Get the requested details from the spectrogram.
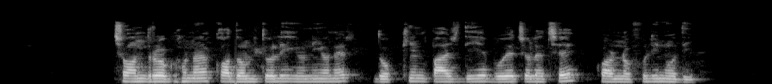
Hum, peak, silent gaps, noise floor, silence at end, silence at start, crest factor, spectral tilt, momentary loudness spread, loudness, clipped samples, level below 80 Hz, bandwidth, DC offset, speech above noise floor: none; -2 dBFS; none; -80 dBFS; 0.75 s; 1.15 s; 16 dB; -6.5 dB/octave; 8 LU; -18 LUFS; under 0.1%; -56 dBFS; 7.8 kHz; under 0.1%; 63 dB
